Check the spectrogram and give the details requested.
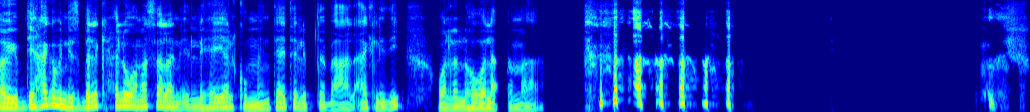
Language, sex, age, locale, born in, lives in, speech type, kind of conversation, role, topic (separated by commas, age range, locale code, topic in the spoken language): Arabic, male, 25-29, ar-EG, Egypt, Egypt, conversation, podcast, host, بتقدّم إيه لضيفك لما تحبّ تبهره؟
